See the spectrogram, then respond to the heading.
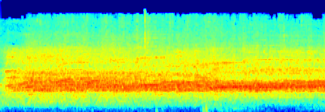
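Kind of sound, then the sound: crowd, rally crowd cheering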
